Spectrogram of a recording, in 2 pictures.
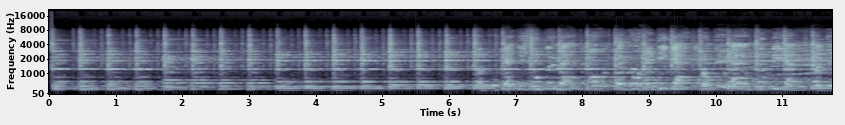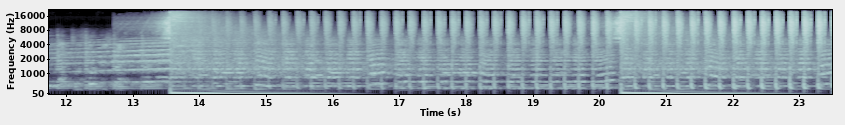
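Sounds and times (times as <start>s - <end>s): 
hard electro bass club dance remix: 13.5s - 23.4s.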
